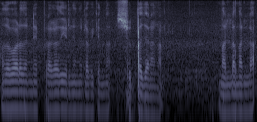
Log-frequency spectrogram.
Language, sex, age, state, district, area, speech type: Malayalam, male, 45-60, Kerala, Thiruvananthapuram, rural, spontaneous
